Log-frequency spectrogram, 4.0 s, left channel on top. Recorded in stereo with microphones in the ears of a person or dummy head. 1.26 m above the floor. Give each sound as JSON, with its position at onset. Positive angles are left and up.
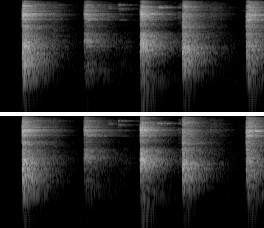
{"t": 0.3, "sound": "hammering", "side_deg": -20, "distance_m": 1.0}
